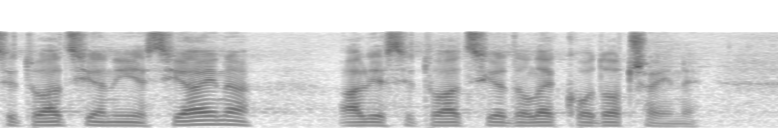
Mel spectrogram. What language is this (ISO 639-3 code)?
srp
